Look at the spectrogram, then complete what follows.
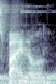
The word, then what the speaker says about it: spinel: I know that it is pronounced spinal, but I like calling them spinels.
